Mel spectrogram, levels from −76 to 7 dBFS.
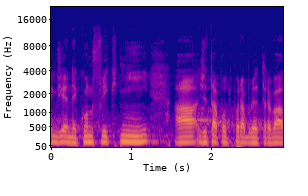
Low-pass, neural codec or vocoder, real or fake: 14.4 kHz; none; real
